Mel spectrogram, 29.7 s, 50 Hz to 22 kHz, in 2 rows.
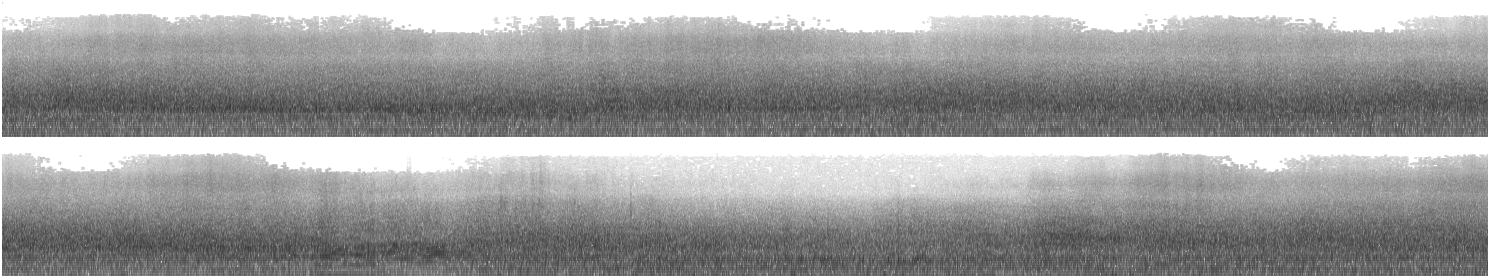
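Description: Steady rushing noise of a long freight train's cars rolling past, mixed with river rapids below. About 18 seconds in, a brief pitched tone sounds over it.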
